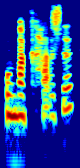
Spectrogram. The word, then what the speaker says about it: Omakase: Was vielleicht viele schon gehört haben, ist Omakase, also europäisch ausgesprochen Omakase, also quasi Chef's Choice.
